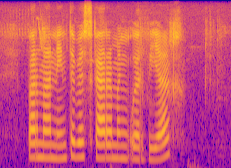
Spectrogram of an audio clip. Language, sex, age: Afrikaans, female, 23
